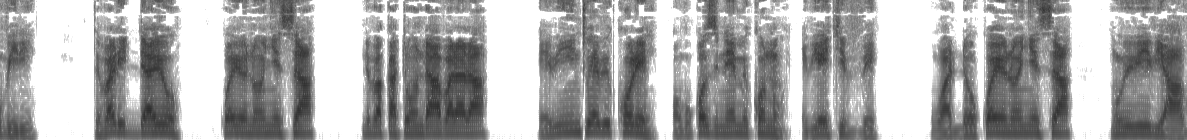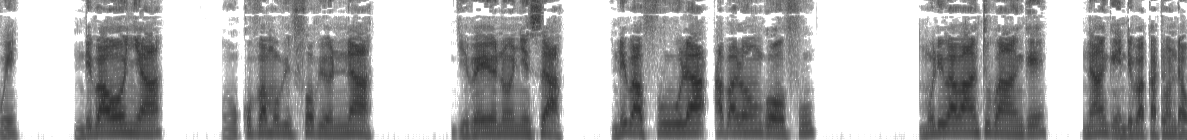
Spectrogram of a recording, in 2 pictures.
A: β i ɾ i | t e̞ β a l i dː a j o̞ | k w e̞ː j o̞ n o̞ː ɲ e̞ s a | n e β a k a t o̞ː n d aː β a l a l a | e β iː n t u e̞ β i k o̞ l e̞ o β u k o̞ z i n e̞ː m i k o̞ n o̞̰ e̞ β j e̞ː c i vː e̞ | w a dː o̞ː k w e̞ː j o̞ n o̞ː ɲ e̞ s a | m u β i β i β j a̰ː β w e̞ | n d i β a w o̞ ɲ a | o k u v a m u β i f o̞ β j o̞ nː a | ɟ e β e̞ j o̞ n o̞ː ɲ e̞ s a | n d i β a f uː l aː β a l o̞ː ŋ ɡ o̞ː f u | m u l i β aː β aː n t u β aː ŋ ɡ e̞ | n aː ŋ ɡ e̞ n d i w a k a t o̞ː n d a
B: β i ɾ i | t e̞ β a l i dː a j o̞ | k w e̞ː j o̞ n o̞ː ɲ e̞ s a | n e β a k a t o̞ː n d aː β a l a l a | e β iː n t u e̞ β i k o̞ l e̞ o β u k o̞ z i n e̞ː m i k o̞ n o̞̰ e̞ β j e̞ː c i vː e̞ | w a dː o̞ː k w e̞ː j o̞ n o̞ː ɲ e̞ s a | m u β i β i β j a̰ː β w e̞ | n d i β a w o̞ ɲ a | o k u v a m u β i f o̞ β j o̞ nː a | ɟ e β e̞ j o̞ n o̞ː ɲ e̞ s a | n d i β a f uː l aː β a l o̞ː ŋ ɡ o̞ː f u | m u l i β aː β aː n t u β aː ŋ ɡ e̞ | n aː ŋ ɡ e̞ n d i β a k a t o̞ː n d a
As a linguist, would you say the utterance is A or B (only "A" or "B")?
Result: B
